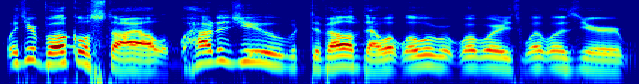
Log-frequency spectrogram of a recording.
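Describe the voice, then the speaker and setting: A man's voice: a little high, a little fast, a crowd in the background. A man hosting a podcast interview, enthusiastic and often restarting his sentences. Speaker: podcast host. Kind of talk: casual interview chat.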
